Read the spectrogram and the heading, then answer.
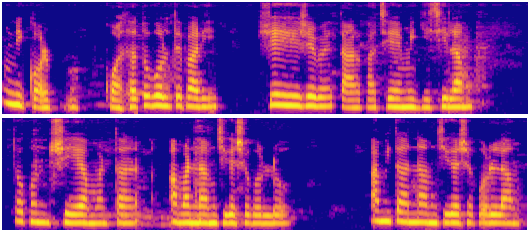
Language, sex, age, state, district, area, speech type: Bengali, female, 30-45, West Bengal, Cooch Behar, urban, spontaneous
